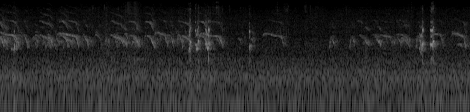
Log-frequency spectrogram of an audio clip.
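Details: Little Australorp chicken, excited, giving happy sounds: strings of high, sliding peeps in fast clusters, pausing briefly, then resuming, with a few sharp clicks and a constant low hum behind.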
